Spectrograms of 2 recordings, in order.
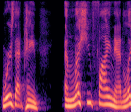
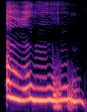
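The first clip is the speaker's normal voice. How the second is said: a long, much higher mournful howl; dog howl; 12 semitones higher than usual. Retold or imitated. Old hound dog lying on a nail, howling high. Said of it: "the dog would be howling".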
